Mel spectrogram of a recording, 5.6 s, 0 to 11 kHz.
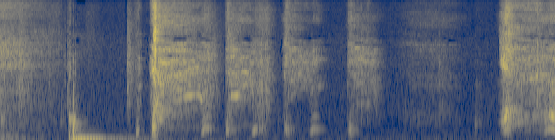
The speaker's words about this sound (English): But instead of doing any sort of sleeping whatsoever, I just every fucking 5 or 10 seconds, I just fucking cough like a motherfucker. I think I've got the consumption.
